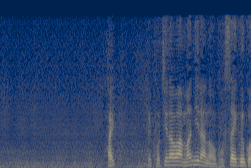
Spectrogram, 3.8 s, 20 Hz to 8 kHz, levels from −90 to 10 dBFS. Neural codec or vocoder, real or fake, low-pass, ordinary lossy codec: codec, 24 kHz, 0.5 kbps, DualCodec; fake; 7.2 kHz; MP3, 48 kbps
